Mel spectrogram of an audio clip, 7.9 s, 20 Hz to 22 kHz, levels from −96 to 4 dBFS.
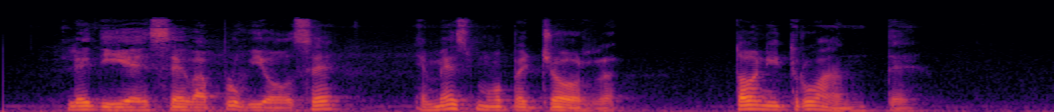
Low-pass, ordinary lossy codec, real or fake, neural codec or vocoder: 10.8 kHz; Opus, 32 kbps; real; none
